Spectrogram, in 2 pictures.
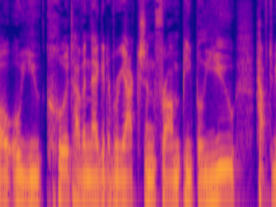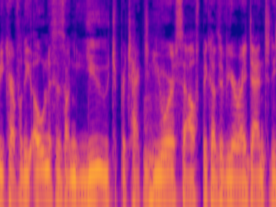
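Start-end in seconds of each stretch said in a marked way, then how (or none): none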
